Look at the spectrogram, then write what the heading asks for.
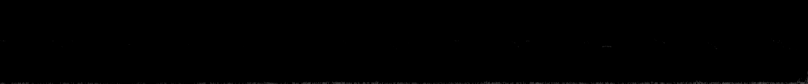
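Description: Near silence, with faint short bird chirps repeating about twice a second.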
